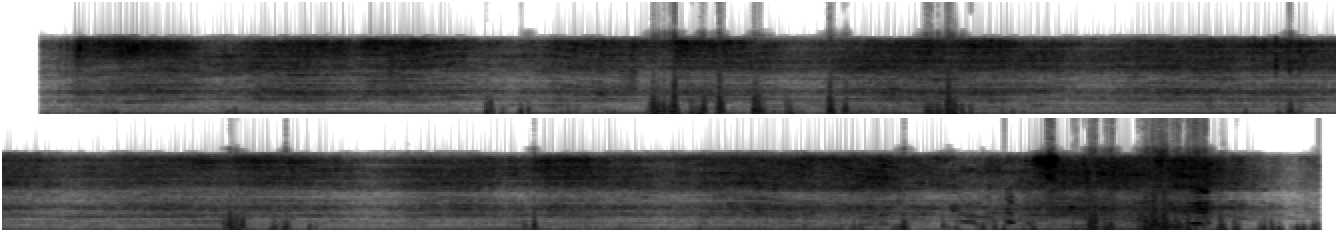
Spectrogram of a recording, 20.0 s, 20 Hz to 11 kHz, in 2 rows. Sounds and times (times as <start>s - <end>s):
Motorcycle: 0.3s - 19.9s
Speech: 16.4s - 18.0s, 18.8s - 19.2s.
